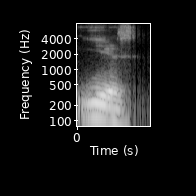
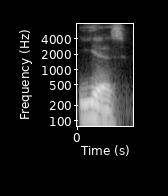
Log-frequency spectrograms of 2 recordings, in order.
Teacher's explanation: General American speakers tend to use a short E instead of a diphthong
